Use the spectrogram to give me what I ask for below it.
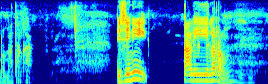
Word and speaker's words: Lereng: tangga di sini kali lereng walaupun pada peta Belanda ini disebut pakai a ya kayak mungkin ejaan a kemudian tulisan a dibaca e gitu Ya kali lereng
